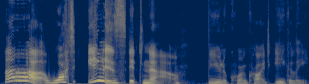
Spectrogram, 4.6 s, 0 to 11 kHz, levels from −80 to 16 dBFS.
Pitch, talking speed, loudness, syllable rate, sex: 255 Hz, 115 wpm, -17 LUFS, 5.1 syllables/s, female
